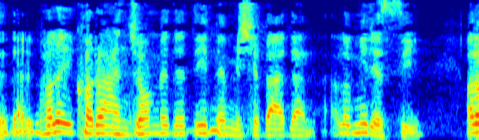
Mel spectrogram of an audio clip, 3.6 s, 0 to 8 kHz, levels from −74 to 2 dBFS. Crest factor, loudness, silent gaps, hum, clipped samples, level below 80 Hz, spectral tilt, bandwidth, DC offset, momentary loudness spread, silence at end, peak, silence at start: 18 dB; -22 LUFS; none; none; under 0.1%; -50 dBFS; -5.5 dB/octave; 8 kHz; under 0.1%; 9 LU; 0 s; -4 dBFS; 0 s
